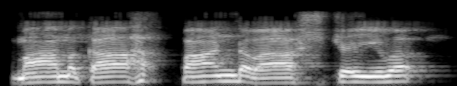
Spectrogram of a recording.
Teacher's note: विसर्ग का उच्चारण मैंने पूरा नहीं किया। इसी को क्यों नहीं किया, क्योंकि आगे प है। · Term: उपधमानीय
